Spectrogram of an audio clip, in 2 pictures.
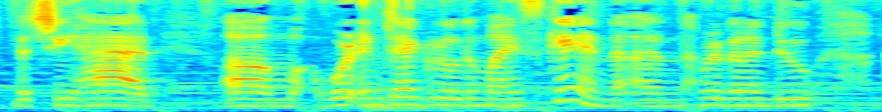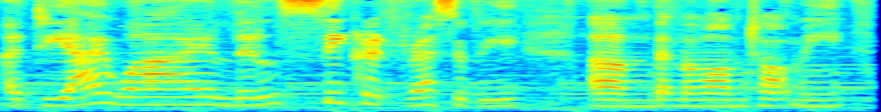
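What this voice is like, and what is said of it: Speaks with her natural accent. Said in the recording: “I love listening to her real accent... intoxicating... I could listen to her talk for hours”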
